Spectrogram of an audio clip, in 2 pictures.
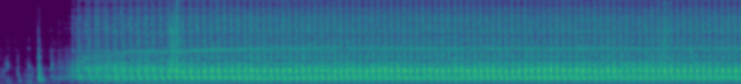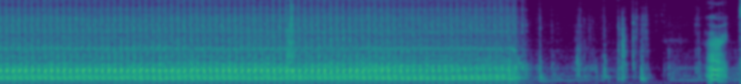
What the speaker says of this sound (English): I'm just going to sew straight across this. So I'm just going to sew my little seam here and get it going.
